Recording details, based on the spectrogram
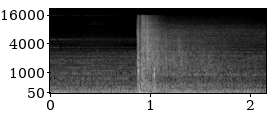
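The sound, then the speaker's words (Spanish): A single sharp gunshot from a .22-caliber gun, fired at night outside a residence, cracks out loudly after a low, steady background hum, then trails off in a fading echo. No one speaks. “se encontró frente a frente con un arma calibre 22. Adentro de la residencia, su compañera Dale Okazaki oyó el disparo”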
